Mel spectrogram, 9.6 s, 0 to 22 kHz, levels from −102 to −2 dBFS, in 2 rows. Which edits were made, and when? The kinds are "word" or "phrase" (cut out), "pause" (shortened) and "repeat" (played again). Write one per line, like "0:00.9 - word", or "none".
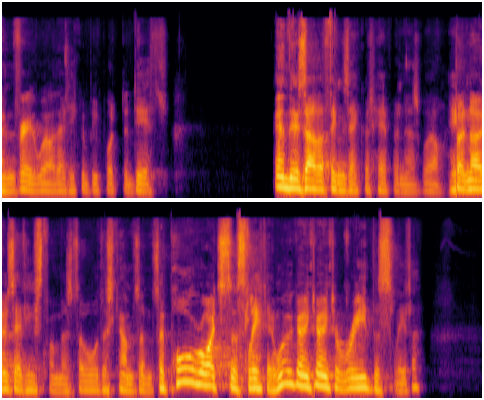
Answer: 0:04.5 - word
0:05.2 - word
0:05.5 - word
0:07.9 - repeat

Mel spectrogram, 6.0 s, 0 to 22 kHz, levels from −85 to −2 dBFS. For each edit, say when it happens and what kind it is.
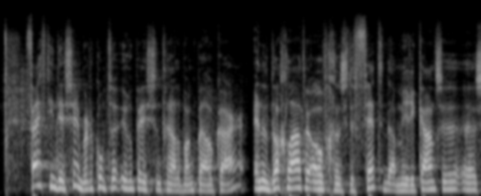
none

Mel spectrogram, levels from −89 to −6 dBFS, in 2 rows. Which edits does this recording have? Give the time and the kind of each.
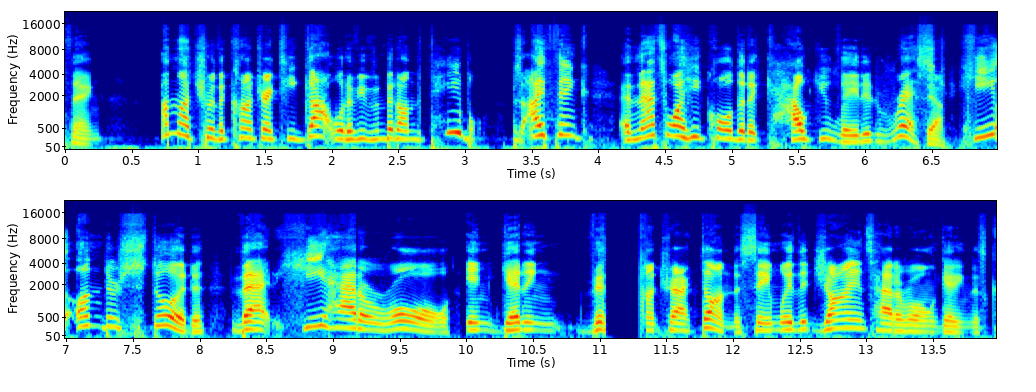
0:03.3 - pause
0:06.6 - pause
0:08.1 - pause
0:09.9 - pause
0:10.8 - pause

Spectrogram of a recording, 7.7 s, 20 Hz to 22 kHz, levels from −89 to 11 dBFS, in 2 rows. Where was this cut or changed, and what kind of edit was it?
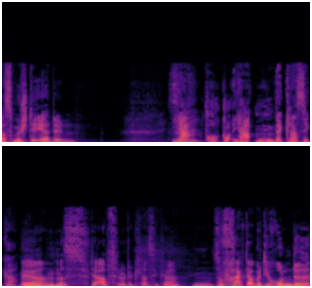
0:04.6 - word
0:04.9 - word
0:06.2 - pause

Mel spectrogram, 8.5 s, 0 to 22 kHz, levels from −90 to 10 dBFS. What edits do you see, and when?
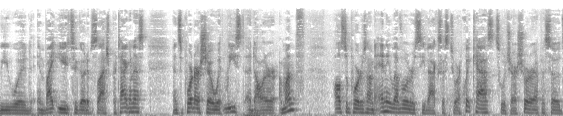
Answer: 0:01.3 - word
0:03.3 - word
0:05.6 - word
0:06.9 - word

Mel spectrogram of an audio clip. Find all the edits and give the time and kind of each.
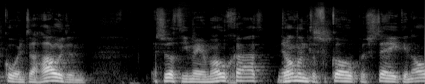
0:03.1 - word

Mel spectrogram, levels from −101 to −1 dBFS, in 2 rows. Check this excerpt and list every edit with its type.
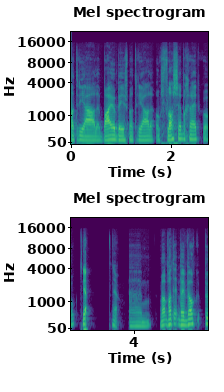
0:01.8 - word

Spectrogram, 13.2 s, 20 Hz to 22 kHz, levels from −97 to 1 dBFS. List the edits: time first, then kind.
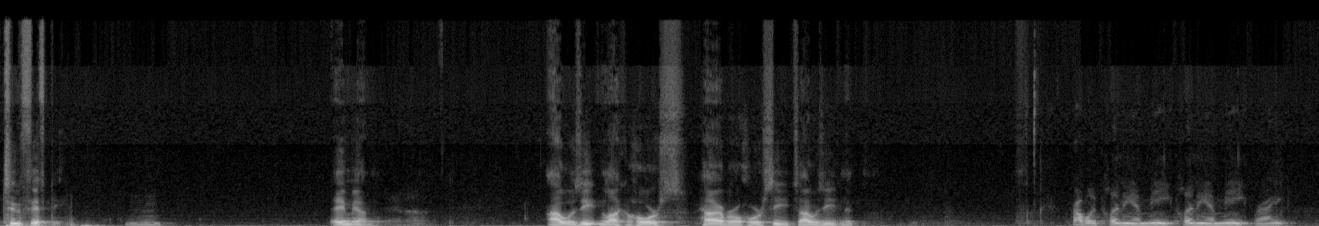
0:11.7 - repeat

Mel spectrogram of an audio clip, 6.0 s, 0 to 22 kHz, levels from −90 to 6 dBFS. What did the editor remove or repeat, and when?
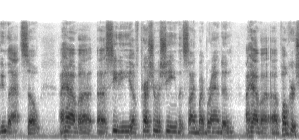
0:04.8 - pause

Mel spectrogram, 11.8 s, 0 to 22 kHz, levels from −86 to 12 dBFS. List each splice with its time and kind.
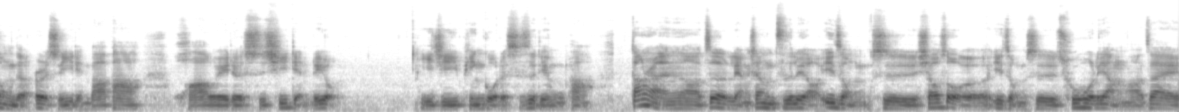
0:06.2 - pause

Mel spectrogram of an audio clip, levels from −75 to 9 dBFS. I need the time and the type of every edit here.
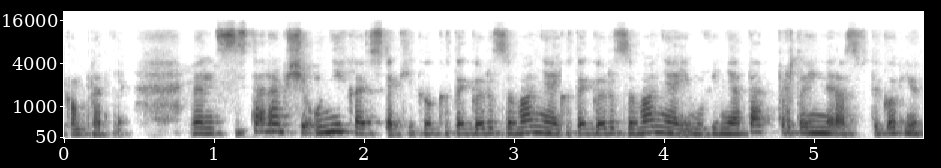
0:01.1 - word
0:03.3 - repeat
0:04.5 - word

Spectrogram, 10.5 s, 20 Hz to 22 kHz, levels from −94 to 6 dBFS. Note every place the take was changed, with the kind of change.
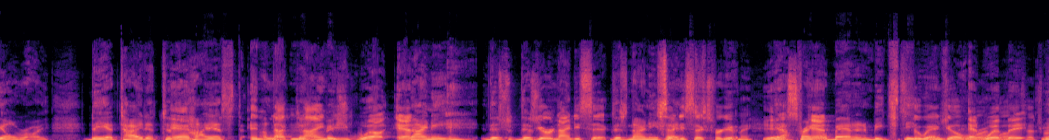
none

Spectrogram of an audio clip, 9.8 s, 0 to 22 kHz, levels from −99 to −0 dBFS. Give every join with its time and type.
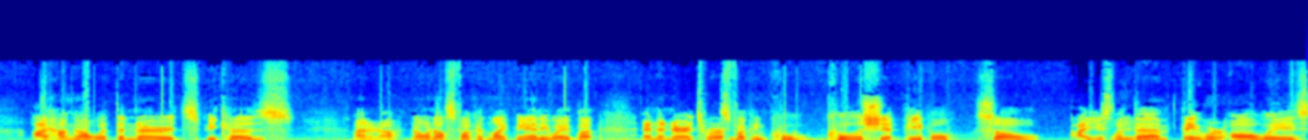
0:05.4 - word
0:08.4 - phrase
0:08.8 - word

